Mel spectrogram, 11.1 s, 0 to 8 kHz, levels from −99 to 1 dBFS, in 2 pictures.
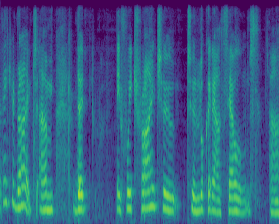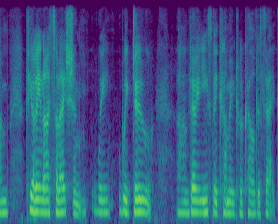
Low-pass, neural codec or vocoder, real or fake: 7.2 kHz; codec, 24 kHz, 1.5 kbps, HILCodec; fake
